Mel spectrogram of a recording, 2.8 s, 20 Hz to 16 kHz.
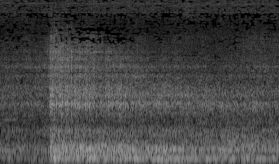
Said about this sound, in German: Der Tag wird zur Nacht. Der Gipfel des Vesuv explodiert am 24. August des Jahres 79 mit einem mächtigen Knall.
